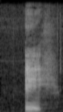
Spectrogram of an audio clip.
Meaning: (adjective) hungry; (noun) hunger
- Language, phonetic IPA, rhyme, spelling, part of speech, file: Hungarian, [ˈeːx], -eːx, éh, adjective / noun, Hu-éh.ogg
